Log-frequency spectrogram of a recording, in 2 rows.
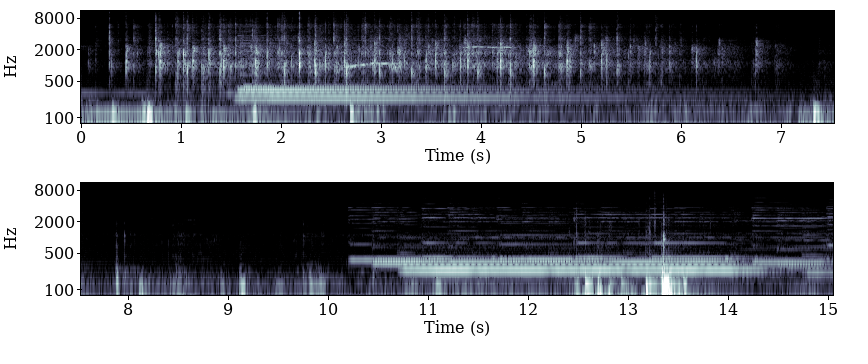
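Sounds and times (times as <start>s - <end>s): band holding low chord: 0.0s - 7.0s
audience applause: 0.0s - 7.2s.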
